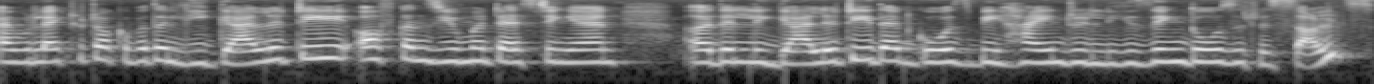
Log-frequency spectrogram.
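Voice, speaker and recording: At a moderate pace, a woman speaks. Her pitch is high, with ordinary pitch variation. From India. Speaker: skincare YouTuber. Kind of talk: casual vlog talk to camera. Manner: frequent hesitations (uh). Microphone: lapel.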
